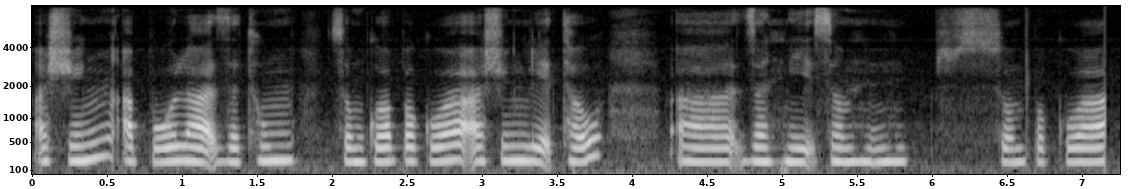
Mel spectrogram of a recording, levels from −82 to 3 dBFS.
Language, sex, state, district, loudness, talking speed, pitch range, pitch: Mizo, female, Mizoram, Aizawl, -17 LUFS, 125 wpm, 200-215 Hz, 205 Hz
